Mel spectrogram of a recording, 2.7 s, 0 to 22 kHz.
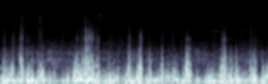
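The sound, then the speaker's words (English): Loud, rumbling wind buffets the microphone in continuous gusts during an outdoor walk in windy weather with gusts of about 39 miles per hour, with low roaring and brief brighter bursts of noise, constant throughout. “However long a walk may be, I may make most of windy weather.”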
